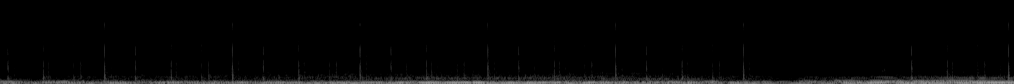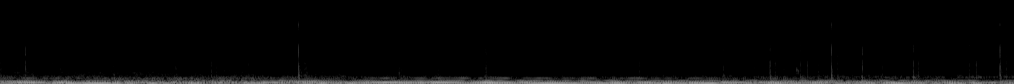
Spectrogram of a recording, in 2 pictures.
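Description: Quick footsteps patter on a wooden floor.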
